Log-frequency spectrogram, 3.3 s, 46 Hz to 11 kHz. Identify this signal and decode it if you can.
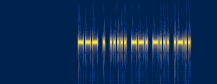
Morse code, heard as a keyed tone, about 44 wpm, 700 Hz. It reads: OE5GBL
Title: DXCC-100 Call Signs - 6 Characters - Repeated 2x - 45wpm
